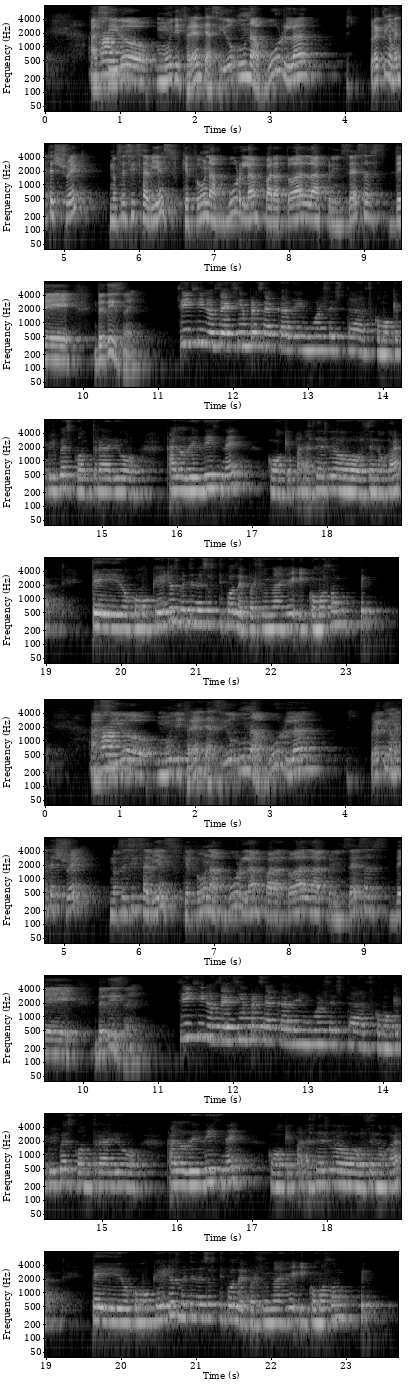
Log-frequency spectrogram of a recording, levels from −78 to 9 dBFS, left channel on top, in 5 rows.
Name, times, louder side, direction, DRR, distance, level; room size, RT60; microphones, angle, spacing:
voice 1, 0.1-3.5 4.3-5.2 5.6-10.7, left 5 dB, 85° left, 7 dB, 0.5 m, -26 dB
voice 2, 0.6-0.9 11.3-16.8 17.2-19.0 19.6-23.2, left 2 dB, 60° left, 1 dB, 1.3 m, -25 dB
6.5 x 6.3 x 3.0 m, 0.87 s
head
